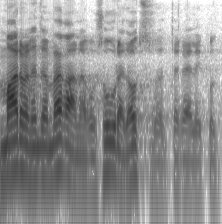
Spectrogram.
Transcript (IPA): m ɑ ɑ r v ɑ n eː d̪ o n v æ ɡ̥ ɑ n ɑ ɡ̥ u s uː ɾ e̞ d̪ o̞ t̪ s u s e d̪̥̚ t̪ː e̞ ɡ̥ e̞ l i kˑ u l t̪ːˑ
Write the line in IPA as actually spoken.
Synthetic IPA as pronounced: m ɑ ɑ r v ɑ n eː d̪ o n v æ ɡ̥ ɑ n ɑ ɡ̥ u s uː ɾ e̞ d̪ o̞ t̪ s u s e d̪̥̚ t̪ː e̞ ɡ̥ e̞ l i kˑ u l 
